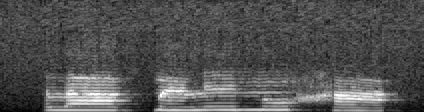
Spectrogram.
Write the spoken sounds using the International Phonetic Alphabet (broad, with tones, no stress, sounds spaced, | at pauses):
l aː˨ k͡p ɛ̃˨ l e˧ n ɔ̃˧ h ã˨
